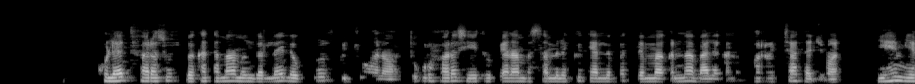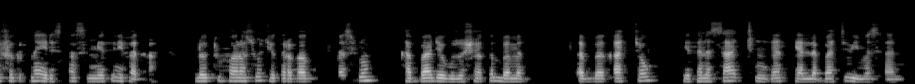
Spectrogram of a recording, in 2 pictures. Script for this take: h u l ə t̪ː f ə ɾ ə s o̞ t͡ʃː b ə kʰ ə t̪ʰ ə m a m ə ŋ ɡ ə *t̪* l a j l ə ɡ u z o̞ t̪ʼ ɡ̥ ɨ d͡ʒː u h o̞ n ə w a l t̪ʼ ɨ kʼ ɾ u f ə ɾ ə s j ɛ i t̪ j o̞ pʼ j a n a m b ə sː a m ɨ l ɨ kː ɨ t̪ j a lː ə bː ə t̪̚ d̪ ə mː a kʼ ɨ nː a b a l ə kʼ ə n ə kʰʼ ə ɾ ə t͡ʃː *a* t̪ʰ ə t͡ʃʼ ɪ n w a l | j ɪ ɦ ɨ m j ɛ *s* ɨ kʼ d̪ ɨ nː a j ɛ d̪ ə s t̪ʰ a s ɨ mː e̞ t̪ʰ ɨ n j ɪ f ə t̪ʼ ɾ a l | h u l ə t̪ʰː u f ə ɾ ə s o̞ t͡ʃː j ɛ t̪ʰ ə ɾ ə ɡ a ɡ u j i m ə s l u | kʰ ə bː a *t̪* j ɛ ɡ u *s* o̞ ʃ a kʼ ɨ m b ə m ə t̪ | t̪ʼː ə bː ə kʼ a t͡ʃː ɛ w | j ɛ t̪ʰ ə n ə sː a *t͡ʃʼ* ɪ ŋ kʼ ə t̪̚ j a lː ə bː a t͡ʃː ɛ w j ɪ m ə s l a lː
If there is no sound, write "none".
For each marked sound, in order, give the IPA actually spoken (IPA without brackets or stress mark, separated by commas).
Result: d̪, a, f, d̪, z, t͡ʃʼ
